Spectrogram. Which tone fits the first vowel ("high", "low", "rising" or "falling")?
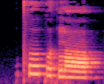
high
